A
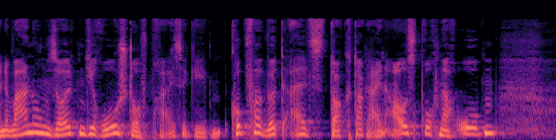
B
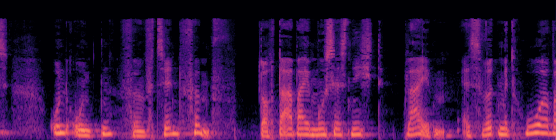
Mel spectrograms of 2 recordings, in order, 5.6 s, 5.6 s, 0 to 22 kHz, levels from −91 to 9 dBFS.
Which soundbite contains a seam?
A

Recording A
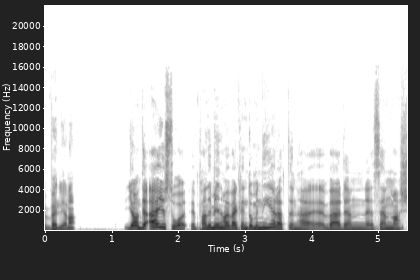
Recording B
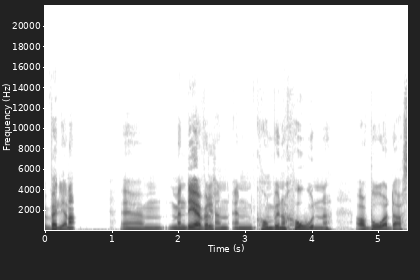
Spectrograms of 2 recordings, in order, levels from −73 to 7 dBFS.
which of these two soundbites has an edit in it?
B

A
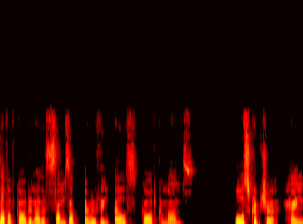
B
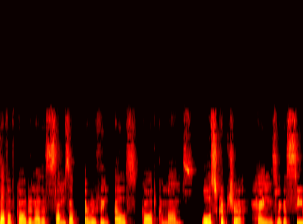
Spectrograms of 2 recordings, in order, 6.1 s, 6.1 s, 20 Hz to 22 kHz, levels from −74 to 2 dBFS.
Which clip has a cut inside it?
B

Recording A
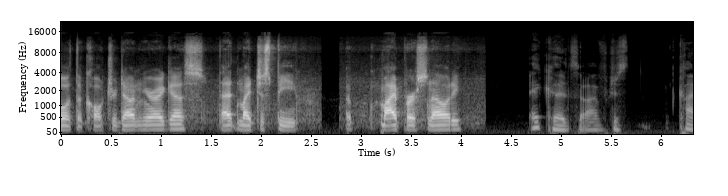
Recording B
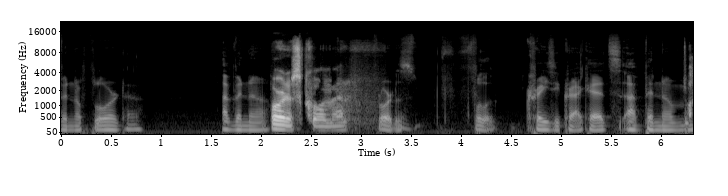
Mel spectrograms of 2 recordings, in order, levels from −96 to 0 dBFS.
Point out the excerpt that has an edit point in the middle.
A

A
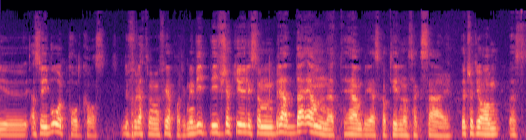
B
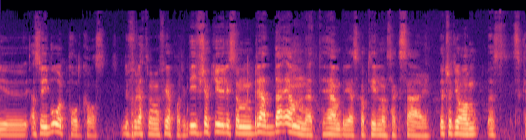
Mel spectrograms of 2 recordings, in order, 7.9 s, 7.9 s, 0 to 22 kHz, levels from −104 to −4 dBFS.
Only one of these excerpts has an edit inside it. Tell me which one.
B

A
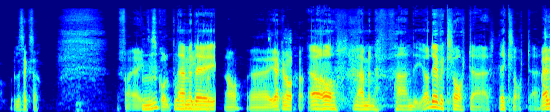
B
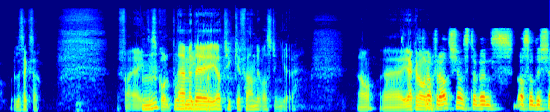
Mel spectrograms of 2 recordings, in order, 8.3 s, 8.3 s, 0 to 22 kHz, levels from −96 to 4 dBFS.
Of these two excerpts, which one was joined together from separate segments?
A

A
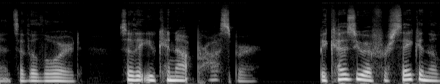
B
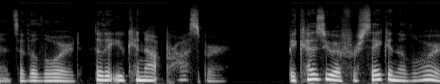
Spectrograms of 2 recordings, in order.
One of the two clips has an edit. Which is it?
B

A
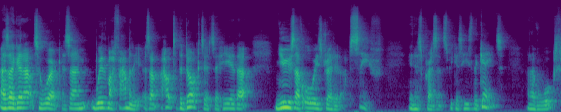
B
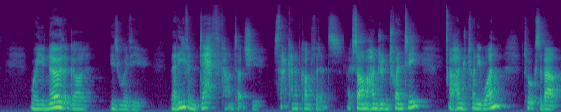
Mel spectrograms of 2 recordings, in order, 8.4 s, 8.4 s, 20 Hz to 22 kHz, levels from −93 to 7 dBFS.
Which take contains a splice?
B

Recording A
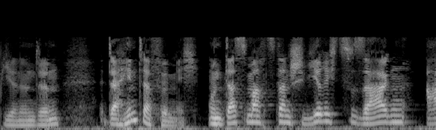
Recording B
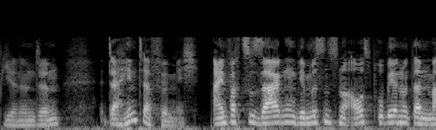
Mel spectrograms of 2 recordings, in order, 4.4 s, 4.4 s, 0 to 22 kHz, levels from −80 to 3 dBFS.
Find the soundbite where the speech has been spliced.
B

